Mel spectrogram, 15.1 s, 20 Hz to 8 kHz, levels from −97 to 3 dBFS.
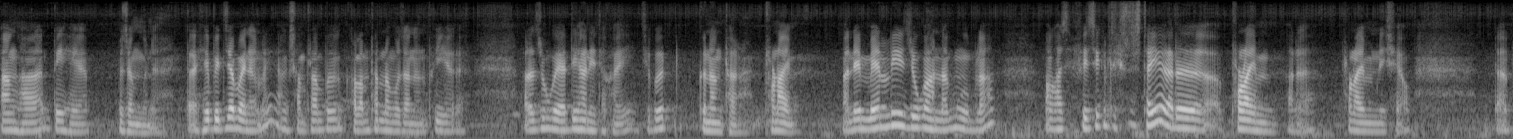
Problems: none marked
